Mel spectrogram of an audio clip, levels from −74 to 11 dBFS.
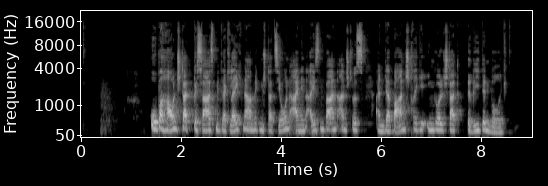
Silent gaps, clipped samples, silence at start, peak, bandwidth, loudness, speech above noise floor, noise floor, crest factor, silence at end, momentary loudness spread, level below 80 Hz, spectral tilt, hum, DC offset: none; under 0.1%; 1.4 s; -2 dBFS; 16.5 kHz; -20 LUFS; 34 dB; -54 dBFS; 20 dB; 0.55 s; 10 LU; -60 dBFS; -3.5 dB/octave; none; under 0.1%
